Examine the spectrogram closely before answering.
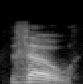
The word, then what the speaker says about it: though: okay this word here the GH at the end of the word is not pronounced this word is though zo okay give me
